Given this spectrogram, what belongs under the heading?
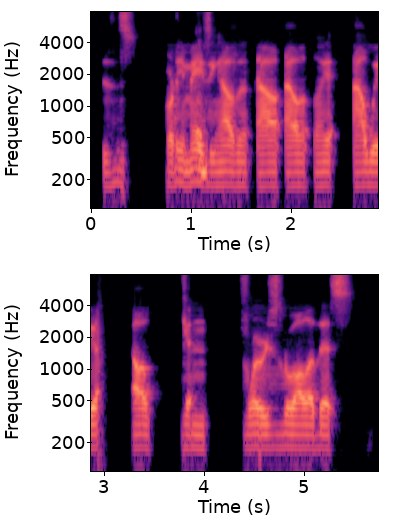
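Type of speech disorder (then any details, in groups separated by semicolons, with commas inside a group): Electrolarynx speech; laryngectomy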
